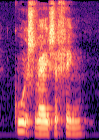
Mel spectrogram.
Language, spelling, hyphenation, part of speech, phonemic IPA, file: Dutch, koerswijziging, koers‧wij‧zi‧ging, noun, /ˈkursˌʋɛi̯.zə.ɣɪŋ/, Nl-koerswijziging.ogg
- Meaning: course correction, change in course (directional)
